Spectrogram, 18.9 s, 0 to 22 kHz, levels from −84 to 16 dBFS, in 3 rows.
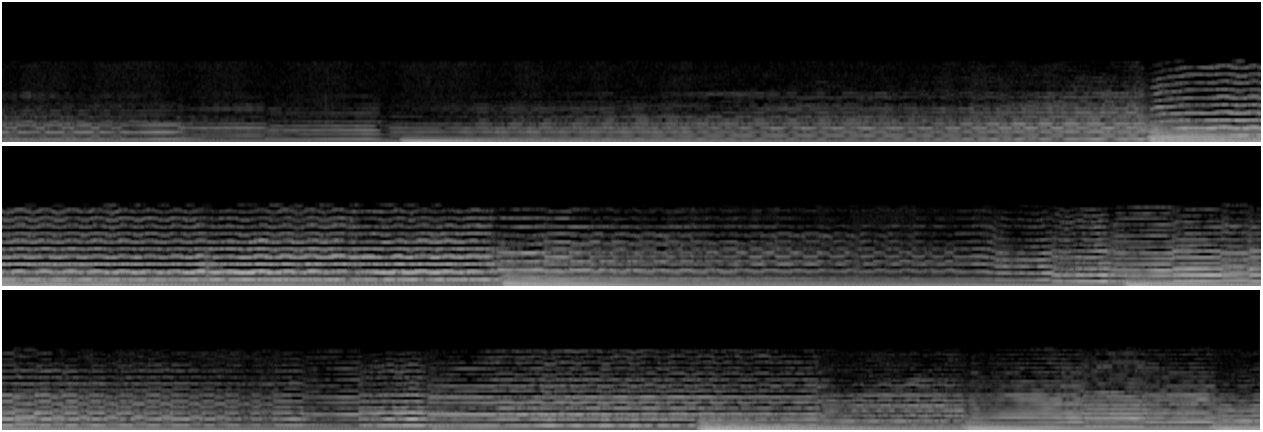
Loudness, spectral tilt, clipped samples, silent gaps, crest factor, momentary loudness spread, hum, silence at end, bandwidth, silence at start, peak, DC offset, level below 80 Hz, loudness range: -26 LUFS; -4 dB/octave; under 0.1%; none; 18 dB; 17 LU; none; 0 s; 13 kHz; 0 s; -10 dBFS; under 0.1%; -50 dBFS; 14 LU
